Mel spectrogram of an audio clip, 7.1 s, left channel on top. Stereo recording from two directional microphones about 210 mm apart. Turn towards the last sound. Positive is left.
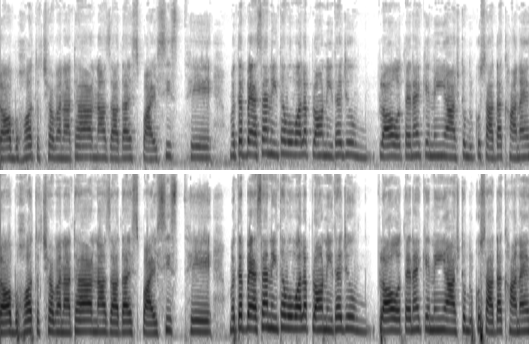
turn(degrees=-45)  # may be behind; listen again after turning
